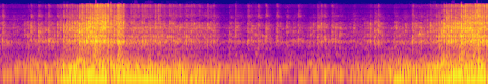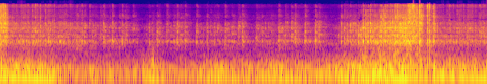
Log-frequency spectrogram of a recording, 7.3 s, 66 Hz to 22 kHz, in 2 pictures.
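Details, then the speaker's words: 1951 Mercury with Rochester 2-barrel carb swap, mufflers deleted for straight dual pipes; loud, deep, open exhaust bark rising and falling through three quick revs; owner notes carb seems to run a bit out of fuel, needs tuning. "sounds like the car rakers running out a little bit out of fuel too so a little bit of tuning but it's not too loud inside at all very Crucible noise level"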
